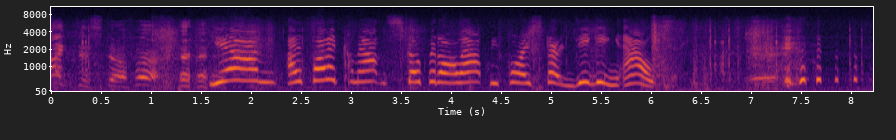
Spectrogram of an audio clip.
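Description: Snow shovels scrape and scoop through packed snow.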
